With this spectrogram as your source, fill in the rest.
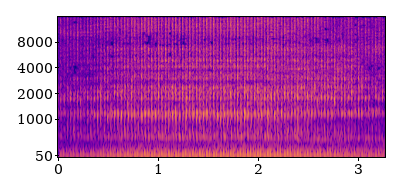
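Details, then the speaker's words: Car after an oil leak repair and new battery, no check engine lights, oil change still due; deep, lumpy low rumble pulsing steadily about four times a second, idling smoother but "like a tractor," normal idle. "no oil leaks I'm really enjoying that that makes me so happy idles a lot smoother still sounds like a tractor but"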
